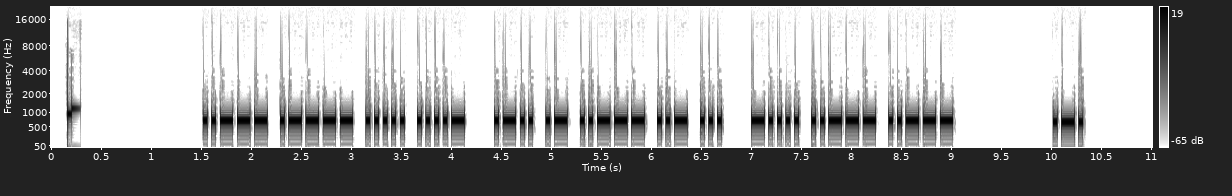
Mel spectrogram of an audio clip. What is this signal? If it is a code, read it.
Morse code, heard as a keyed tone, about 28 wpm, 700 Hz. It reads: 2154 LA2US 622 R
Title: Worked All Europe DX Contest - QTC Exchange - 28wpm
